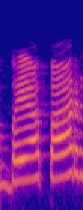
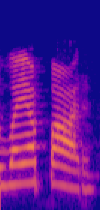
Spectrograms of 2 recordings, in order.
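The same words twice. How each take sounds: First: व्यापार starting with b; hard b opening व्यापार; wrong pronunciation. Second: व्यापार starting with v; correct pronunciation. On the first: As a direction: say व्यापार as "bayapar". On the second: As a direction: say व्यापार as "vayapar". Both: Shown as a demonstration. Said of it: "व्यापार नहीं होता है".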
